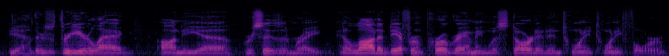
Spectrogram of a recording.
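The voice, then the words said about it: Noticeable regional accent. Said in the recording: “my accent probably throws everybody off”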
